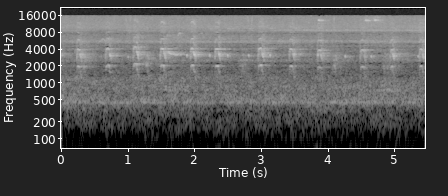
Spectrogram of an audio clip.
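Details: Singing adult Paradise jacamar, Galbula dea dea, French Guiana near the Comte (Oyak) river, 8 November 2023, 11:00: a lively series of sharp, high whistled notes repeated roughly twice a second, slightly uneven, with a constant insect chorus underneath.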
